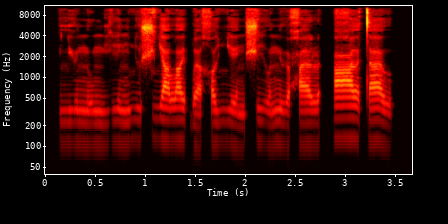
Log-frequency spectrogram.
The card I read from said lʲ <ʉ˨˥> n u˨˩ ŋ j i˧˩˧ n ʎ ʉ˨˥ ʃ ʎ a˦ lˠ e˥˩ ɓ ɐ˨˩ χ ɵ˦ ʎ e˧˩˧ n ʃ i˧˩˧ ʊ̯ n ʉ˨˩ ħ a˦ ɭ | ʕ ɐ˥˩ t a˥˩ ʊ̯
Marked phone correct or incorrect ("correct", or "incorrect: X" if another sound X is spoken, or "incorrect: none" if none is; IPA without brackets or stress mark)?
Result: incorrect: ʉ˨˩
